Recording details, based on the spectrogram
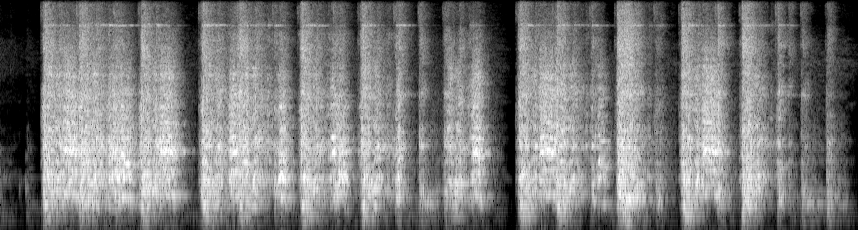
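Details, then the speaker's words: Honda Beat carburetted scooter: the starter churns in repeated one-to-two second bursts, turning slowly and heavily without catching; slow cranking from a weak battery, to be charged. "kalau suanya suaranya agak berat kayak gini ini bagian aki kita kasih STK ya kita kita kasih ces supaya bisa terbantu bisa lebih enteng ya"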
